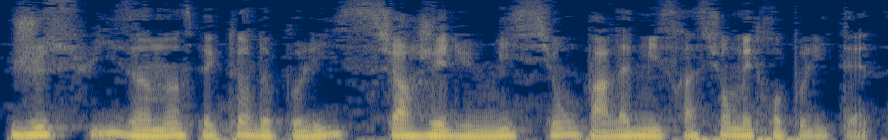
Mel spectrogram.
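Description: A man's voice: lowish voice, moderate pace, mellow, breathy edge. A man reading aloud and voicing a calculating male police detective who speaks curtly and insists. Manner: curt, insistent. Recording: dull lo-fi recording.

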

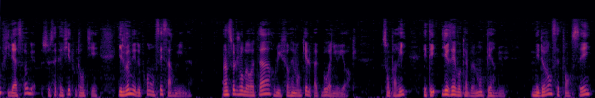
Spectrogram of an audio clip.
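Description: A man's voice: medium pitch, lively intonation, moderate pace, warm tone. A man reading a classic novel aloud with dramatic, varied emphasis. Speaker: audiobook reader. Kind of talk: expressive scripted narration of a classic novel. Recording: dull lo-fi recording.

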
